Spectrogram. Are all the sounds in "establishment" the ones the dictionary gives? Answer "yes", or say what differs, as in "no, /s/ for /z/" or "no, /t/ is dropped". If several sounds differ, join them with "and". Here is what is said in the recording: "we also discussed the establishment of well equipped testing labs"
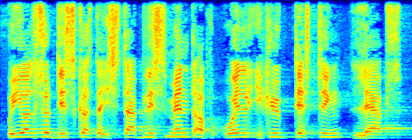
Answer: no, /s/ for /ʃ/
